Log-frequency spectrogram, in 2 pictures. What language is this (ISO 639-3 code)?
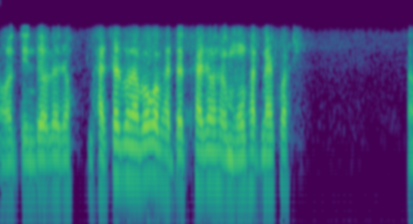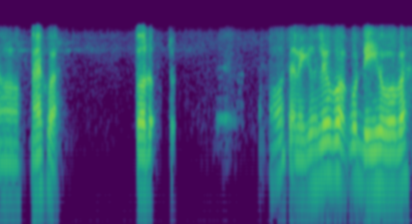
asm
